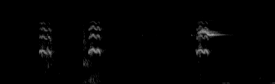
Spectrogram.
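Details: A female red lory chatters at bedtime, giving three short, harsh, squeaky notes, the last longer and ending in a thin whistle, in a quiet room.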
